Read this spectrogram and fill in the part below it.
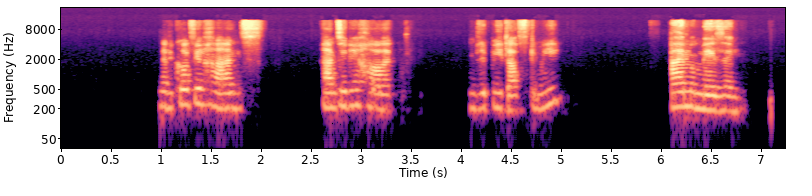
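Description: A young woman speaks calmly in short phrases, close by.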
